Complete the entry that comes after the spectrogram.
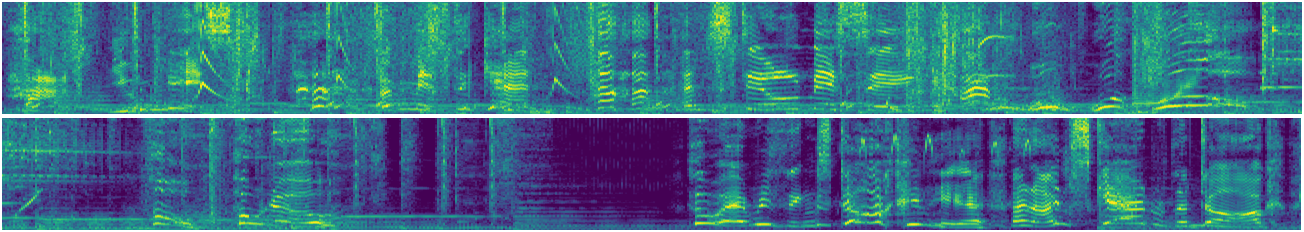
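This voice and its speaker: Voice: very high voice, big pitch swings, slow pace, heavily acted. An actor voicing a cowardly, whiny big bad wolf villain in a children's cartoon, pleading and exaggerated. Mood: gleeful mocking. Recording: loud music behind.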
